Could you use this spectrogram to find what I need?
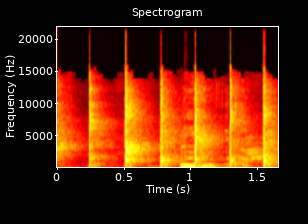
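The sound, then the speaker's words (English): Six sharp hand claps land in a steady, even rhythm, about four per second, with a brief voiced sound slipping in around the middle of the sequence. “Let me give you the clap.”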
